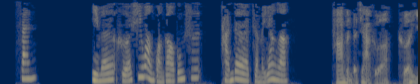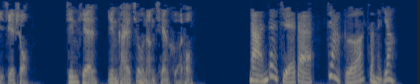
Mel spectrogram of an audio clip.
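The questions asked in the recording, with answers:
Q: 男的觉得价格怎么样?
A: 可以接受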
